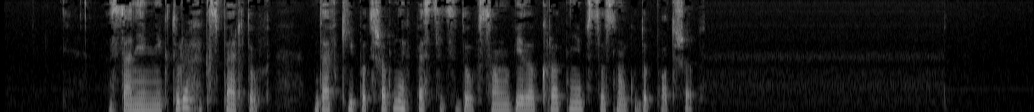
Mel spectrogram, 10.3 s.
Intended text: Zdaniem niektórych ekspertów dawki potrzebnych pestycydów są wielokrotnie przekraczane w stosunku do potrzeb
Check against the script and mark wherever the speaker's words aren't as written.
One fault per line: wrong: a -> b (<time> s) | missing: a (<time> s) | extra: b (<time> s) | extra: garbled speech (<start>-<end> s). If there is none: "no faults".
missing: przekraczane (5.8 s)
